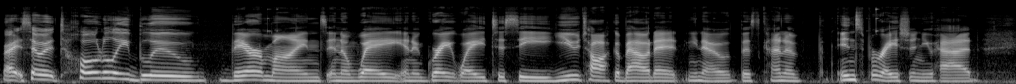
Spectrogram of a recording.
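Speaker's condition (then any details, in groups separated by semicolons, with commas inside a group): No condition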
